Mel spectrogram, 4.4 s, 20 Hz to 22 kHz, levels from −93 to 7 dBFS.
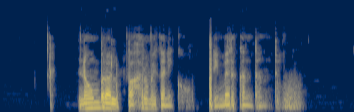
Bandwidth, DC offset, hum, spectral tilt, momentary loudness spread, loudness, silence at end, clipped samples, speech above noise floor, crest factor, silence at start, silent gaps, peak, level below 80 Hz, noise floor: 9 kHz; under 0.1%; none; -6.5 dB/octave; 20 LU; -19 LUFS; 0.7 s; under 0.1%; 65 dB; 20 dB; 0.6 s; none; -2 dBFS; -54 dBFS; -84 dBFS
